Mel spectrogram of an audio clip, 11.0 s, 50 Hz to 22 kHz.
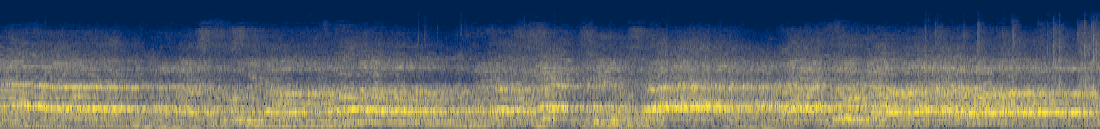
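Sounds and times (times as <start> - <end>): choir-like singing in held notes: 0.0 - 11.0
music: 0.0 - 11.0.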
